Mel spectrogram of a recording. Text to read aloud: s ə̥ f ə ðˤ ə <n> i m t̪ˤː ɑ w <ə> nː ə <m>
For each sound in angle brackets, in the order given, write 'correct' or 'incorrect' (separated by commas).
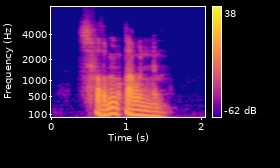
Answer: incorrect, correct, correct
